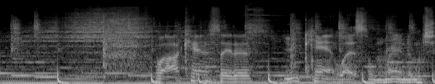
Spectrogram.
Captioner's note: sighs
